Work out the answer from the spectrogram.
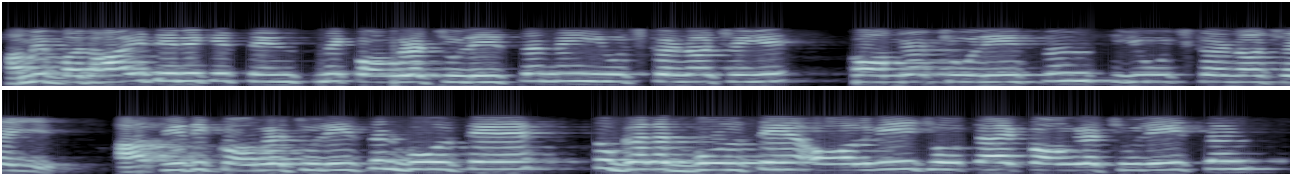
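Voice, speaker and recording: A man with an Indian accent leads a grammar lesson, correcting mistakes and repeating the right forms over and over. His voice sits very high. The sound is tinny and phone-like, with a roomy echo around him. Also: little pitch movement, measured pace. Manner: repetitive, correcting and drilling. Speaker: English teacher. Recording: echoey room over a tinny lo-fi line.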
